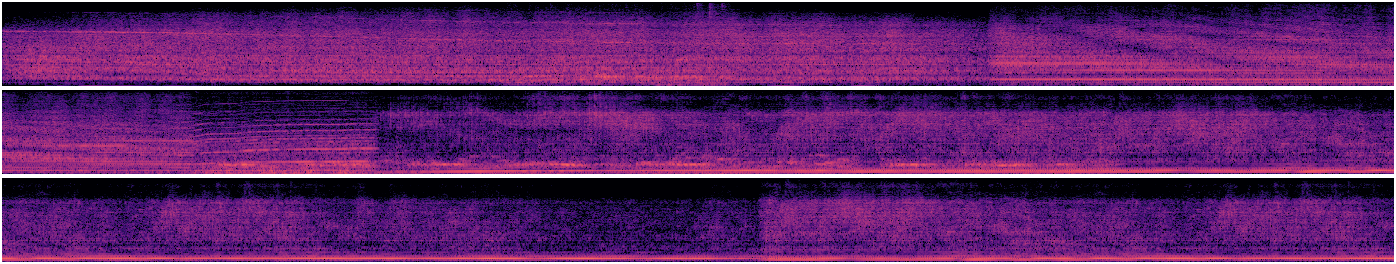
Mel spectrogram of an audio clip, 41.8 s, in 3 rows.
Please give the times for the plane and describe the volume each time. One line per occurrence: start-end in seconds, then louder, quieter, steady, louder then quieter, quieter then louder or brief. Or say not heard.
0.0-41.7 steady.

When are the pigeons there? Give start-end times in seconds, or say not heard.
5.0-7.4, 16.0-25.1.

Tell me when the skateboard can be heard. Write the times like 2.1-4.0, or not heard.
not heard.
